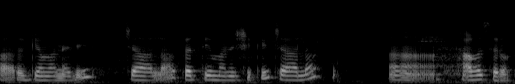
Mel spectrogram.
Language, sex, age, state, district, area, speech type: Telugu, female, 30-45, Telangana, Warangal, rural, spontaneous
